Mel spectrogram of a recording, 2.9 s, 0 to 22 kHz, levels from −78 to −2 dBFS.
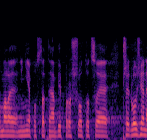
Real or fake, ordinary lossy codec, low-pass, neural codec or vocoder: real; AAC, 48 kbps; 7.2 kHz; none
